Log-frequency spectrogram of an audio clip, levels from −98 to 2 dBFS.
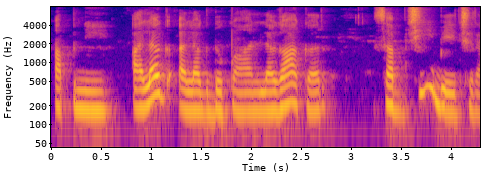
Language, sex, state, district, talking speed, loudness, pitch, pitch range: Hindi, female, Madhya Pradesh, Katni, 110 wpm, -17 LUFS, 170 Hz, 165-185 Hz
